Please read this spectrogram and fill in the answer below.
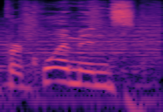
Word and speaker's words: Perquimans: Like normal, Tarboro hosting Perquimans.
